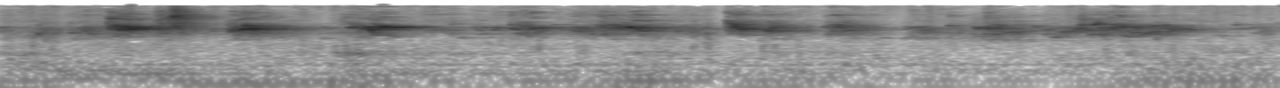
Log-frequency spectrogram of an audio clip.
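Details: Pet budgerigar chattering, a busy stream of bright, scratchy chirps and warbles in quick succession, several notes each second, with slight rises and falls in pitch.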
